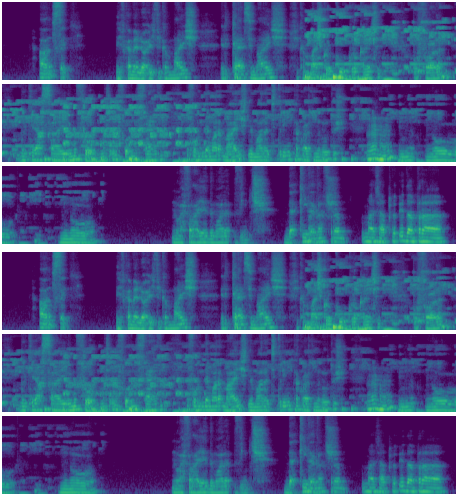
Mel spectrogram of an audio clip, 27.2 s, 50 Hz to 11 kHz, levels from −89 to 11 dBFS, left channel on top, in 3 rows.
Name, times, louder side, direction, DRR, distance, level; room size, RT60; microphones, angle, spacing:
voice 1, 0.7-1.6 2.3-16.3 17.0-18.4 19.3-20.0 21.6-23.5 23.8-24.9, equal, 10° right, 0.9 m, -30 dB
sound 1, 6.0-19.1 19.4-20.1, left 2 dB, 35° left, 0.8 m, -29 dB
voice 2, 16.4-17.0 24.3-25.1 25.4-27.0, left 3 dB, 85° left, 0.7 m, -26 dB
8.0 x 3.9 x 6.0 m
head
